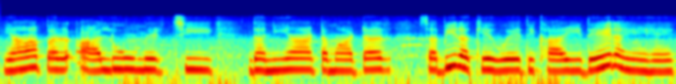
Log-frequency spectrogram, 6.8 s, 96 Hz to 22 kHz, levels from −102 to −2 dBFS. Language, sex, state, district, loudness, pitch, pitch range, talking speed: Hindi, female, Rajasthan, Jaipur, -14 LUFS, 250 Hz, 235-255 Hz, 115 wpm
